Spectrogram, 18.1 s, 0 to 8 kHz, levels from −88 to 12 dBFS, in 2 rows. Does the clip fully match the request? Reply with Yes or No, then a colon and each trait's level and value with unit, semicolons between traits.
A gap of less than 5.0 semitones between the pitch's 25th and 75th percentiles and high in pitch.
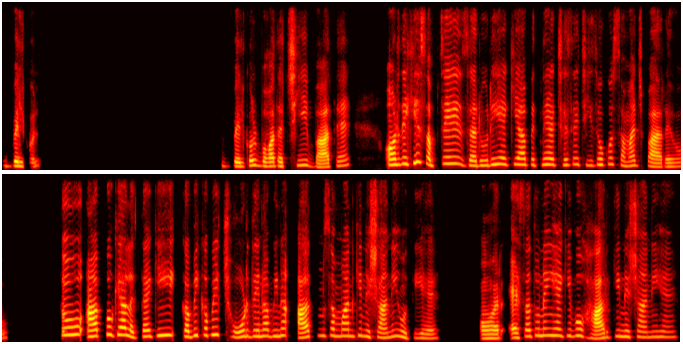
No: average, 5.3 semitones; very high, 265 Hz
